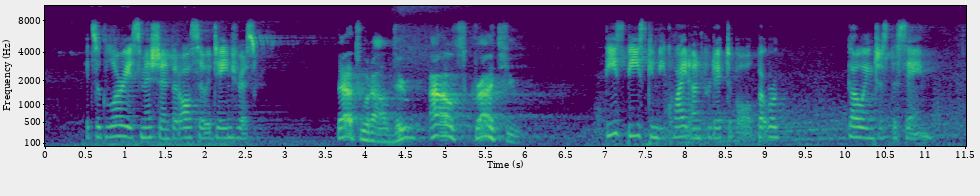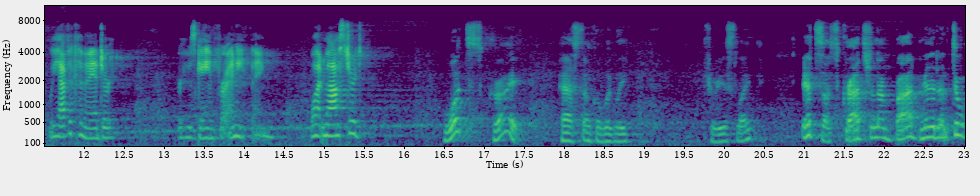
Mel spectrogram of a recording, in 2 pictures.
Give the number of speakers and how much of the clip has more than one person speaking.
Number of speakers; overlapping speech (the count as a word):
two, no overlap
